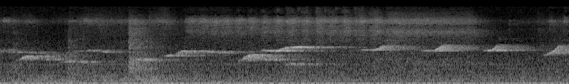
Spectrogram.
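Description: A person whistling a tune: a string of about a dozen short notes that step between different pitches.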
